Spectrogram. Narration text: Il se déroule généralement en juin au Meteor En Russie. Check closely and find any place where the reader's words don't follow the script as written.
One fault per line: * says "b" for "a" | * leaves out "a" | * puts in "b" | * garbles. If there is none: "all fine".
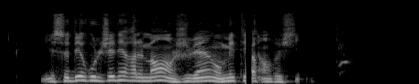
all fine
